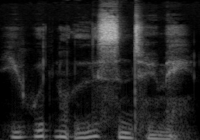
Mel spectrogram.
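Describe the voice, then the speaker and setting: Man voicing a soft, menacing ancient vampire woman, breathy. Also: mid-range voice, animated, measured pace, pitched above the performer's own voice. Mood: gently pitiless. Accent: British. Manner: soft, coaxing, whispery. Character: ancient female vampire, gentle yet coldly menacing. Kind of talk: ASMR audiobook reading.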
